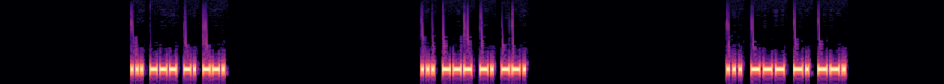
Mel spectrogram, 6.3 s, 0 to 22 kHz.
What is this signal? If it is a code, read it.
Morse code, heard as a keyed tone, about 63 wpm, 700 Hz. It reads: SONG SONG SONG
